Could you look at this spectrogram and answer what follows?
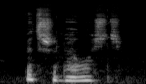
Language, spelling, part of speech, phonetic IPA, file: Polish, wytrzymałość, noun, [ˌvɨṭʃɨ̃ˈmawɔɕt͡ɕ], LL-Q809 (pol)-wytrzymałość.wav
